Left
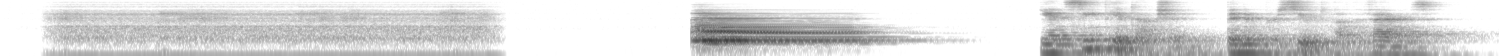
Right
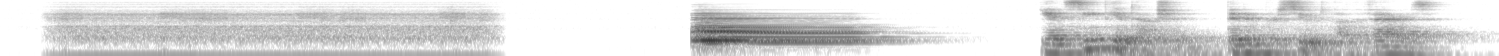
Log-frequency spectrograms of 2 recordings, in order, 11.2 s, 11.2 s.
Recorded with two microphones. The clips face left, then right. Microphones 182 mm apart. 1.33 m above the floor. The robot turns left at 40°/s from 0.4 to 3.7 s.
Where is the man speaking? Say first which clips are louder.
Even; 55° left (ahead or behind), 0.8 m.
